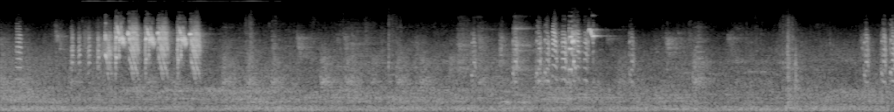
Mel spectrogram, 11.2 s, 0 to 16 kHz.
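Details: Zebra finches in a cage, a breeding pair with three juveniles and three new fledglings, 4 May 2023: two bursts of rapid, loud nasal calls, separated and followed by scattered single beeps and soft rustling.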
